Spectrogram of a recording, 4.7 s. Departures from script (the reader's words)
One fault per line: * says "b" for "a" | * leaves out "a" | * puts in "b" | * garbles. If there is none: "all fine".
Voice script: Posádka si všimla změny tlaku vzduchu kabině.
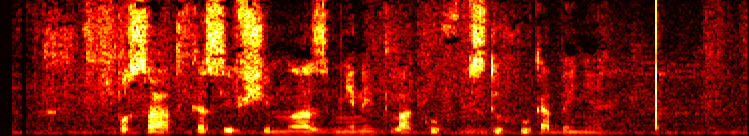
all fine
